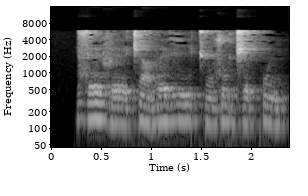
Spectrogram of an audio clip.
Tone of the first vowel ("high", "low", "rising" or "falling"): high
